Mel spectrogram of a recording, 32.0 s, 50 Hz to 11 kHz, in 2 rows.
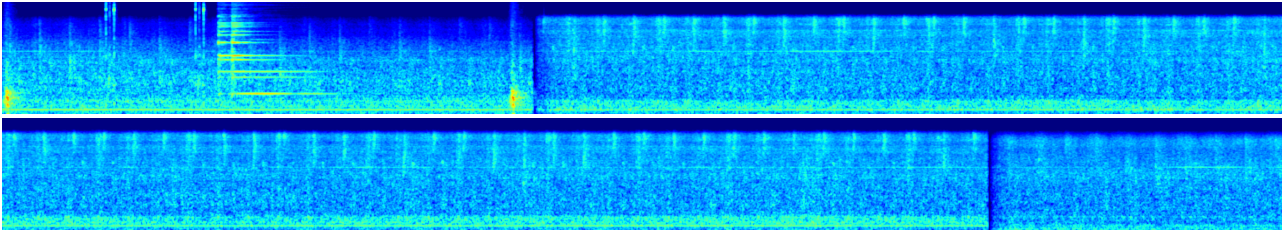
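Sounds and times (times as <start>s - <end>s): mechanical ticking: 2.4s - 3.1s.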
